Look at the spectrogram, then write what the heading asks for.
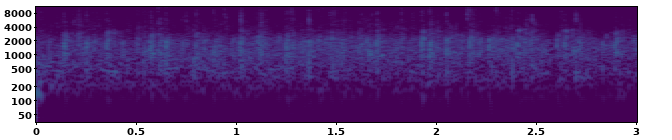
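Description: An audience claps steadily for the team, a dense wash of many hands with no clear individual claps, holding an even, moderately loud level throughout with no voices standing out.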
